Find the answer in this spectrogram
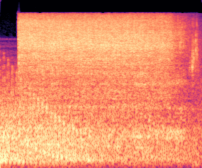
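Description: Kitchen tap running water into a steel sink, a steady rushing that starts sharply and is shut off near the end. The tail of a falling whistle-like glide fades out as the water begins.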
